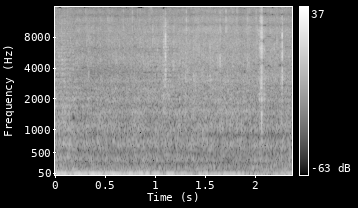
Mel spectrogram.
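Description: A deep, steady low rumble under a faint hiss, the kind of drone a film trailer lays under a dark shot.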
